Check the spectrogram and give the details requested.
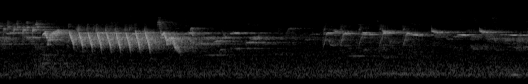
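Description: Birds singing: a loud, fast trill of high notes from about half a second in, lasting about a second, then scattered chirps and twitters over a faint steady hiss.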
